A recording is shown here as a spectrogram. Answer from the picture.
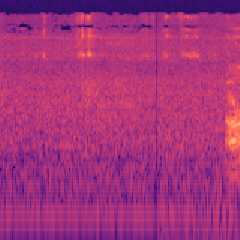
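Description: A steady low hum with faint hiss and no distinct mechanical sounds. A man's voice begins a word at the very end.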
